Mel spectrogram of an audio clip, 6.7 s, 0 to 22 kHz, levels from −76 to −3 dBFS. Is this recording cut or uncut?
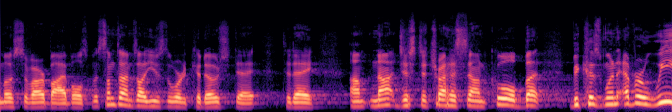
uncut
